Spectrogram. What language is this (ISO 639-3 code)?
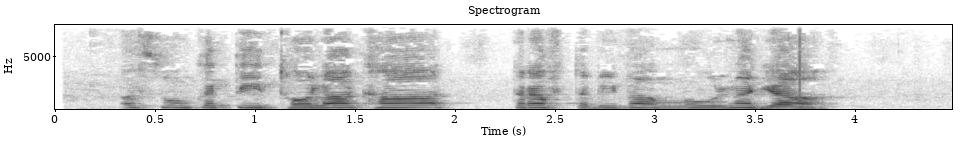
skr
